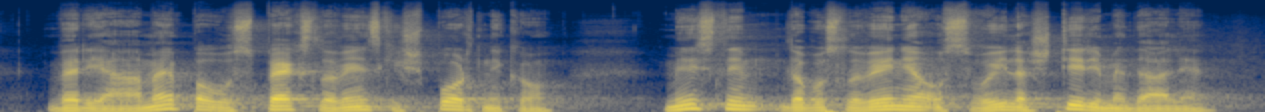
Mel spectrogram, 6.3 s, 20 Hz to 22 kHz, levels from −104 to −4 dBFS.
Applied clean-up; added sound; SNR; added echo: none; none; none; none.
